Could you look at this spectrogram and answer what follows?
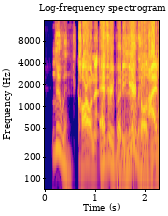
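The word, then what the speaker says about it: Lewan: I didn't know how to say Taylor. It's Lewin. I thought it was Luan. Wait, what? I checked You Google do and it too? I clicked the mouth. Lewin.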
